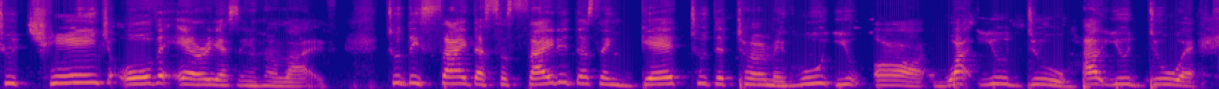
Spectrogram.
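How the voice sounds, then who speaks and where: A woman's high-pitched, animated voice with lively intonation at a fairly slow pace. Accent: non-native. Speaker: author and psychotherapist. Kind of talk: interview. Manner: bold.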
